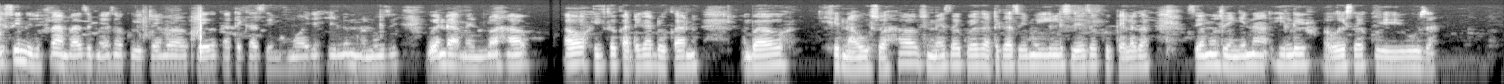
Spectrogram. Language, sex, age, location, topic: Swahili, male, 18-24, Nakuru, finance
